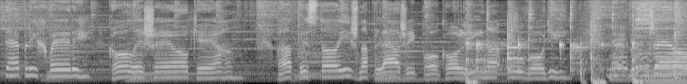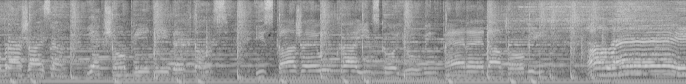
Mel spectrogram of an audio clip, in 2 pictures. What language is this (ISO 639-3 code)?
ukr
